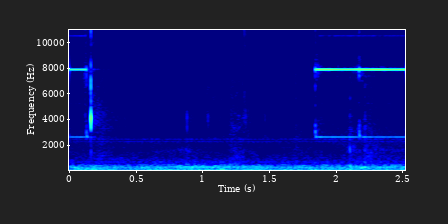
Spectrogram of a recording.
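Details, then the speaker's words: 14-year-old Murray riding mower that won't crank or click, multimeter continuity test on the safety switch without pressing its button: a steady high beep once the probes connect; the normally closed side passes current and works fine. "that side is working fine with without pressing this button here"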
